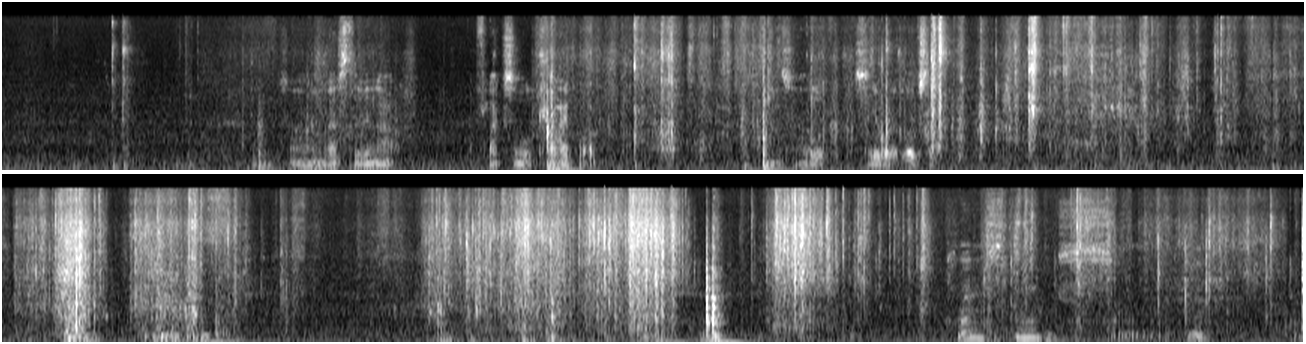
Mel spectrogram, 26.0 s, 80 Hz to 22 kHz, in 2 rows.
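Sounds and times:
cardboard packaging rustling: 0:05.6 - 0:16.1, 0:16.8 - 0:26.0
plastic bag crinkling: 0:07.9 - 0:15.6, 0:17.1 - 0:26.0.

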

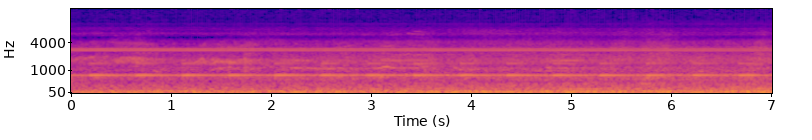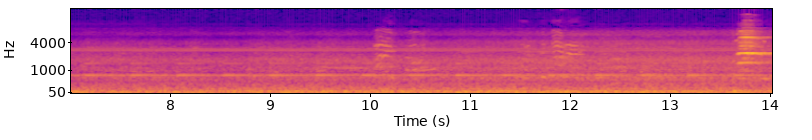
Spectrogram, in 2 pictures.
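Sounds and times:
faint pulsing high tone: 0:00.0 - 0:10.0
train low rumble: 0:00.0 - 0:14.0.

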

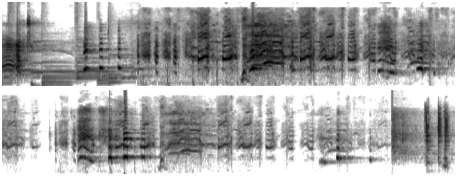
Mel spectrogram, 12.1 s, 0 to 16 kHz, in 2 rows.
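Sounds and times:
child giggling: 0:01.1 - 0:11.1.

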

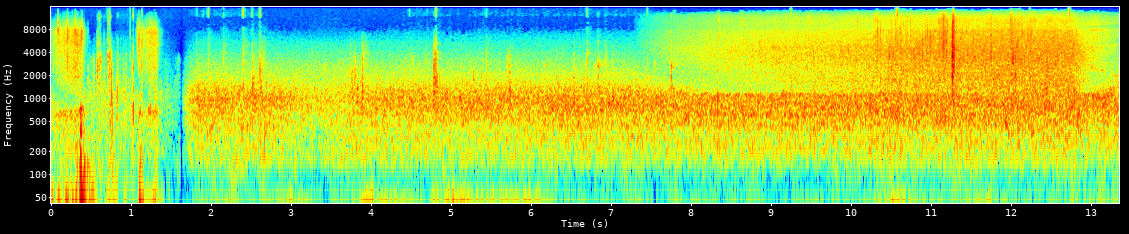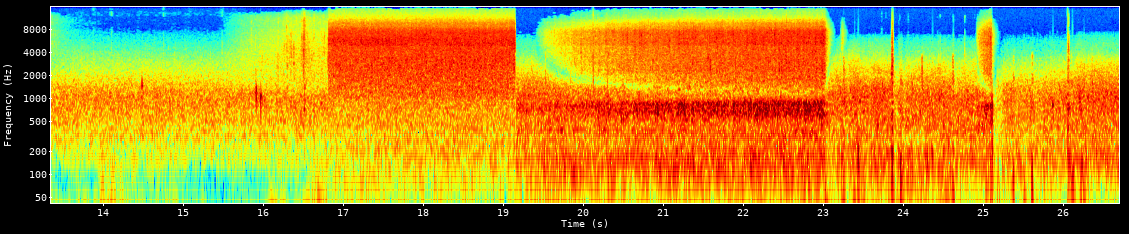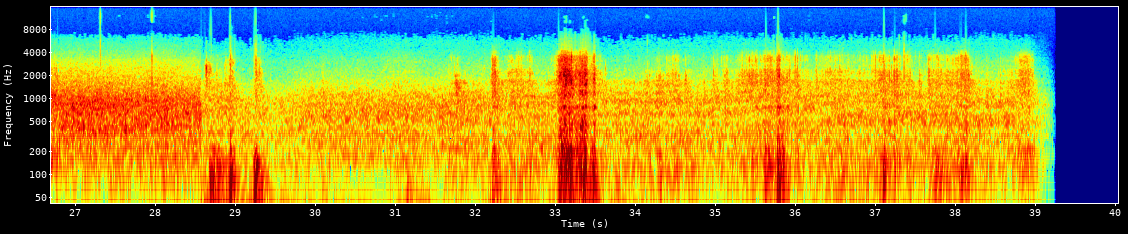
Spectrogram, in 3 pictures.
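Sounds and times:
creek water rushing over rocks: 0:01.7 - 0:19.2, 0:19.8 - 0:23.1.

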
